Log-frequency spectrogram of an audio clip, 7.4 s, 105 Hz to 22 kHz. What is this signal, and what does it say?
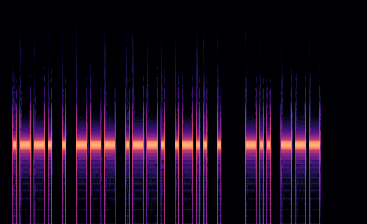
Morse code, heard as a keyed tone, about 17 wpm, 700 Hz. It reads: PEOPLE DO
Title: Sets of 5 Words 17wpm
